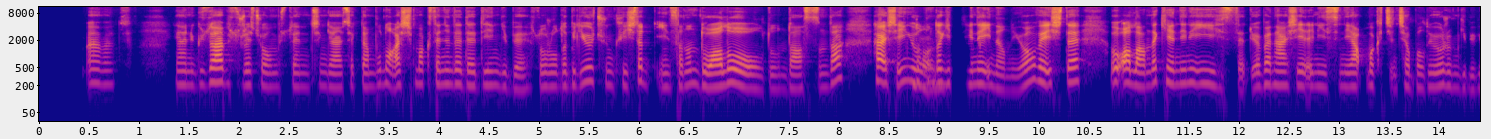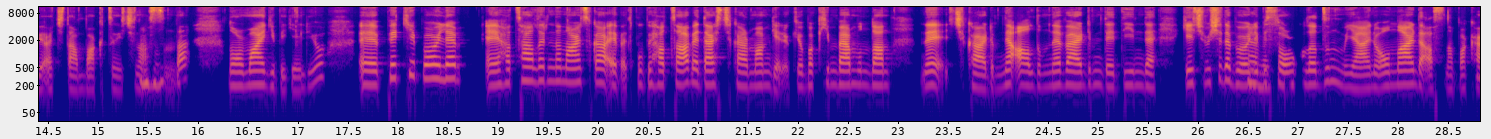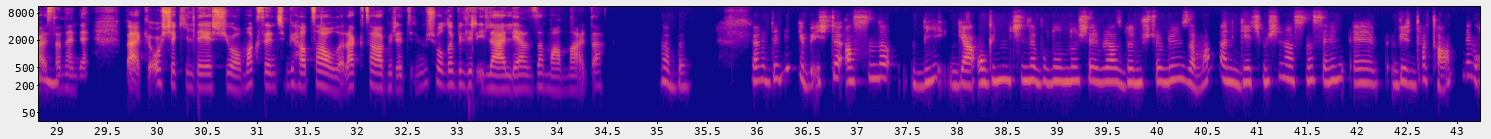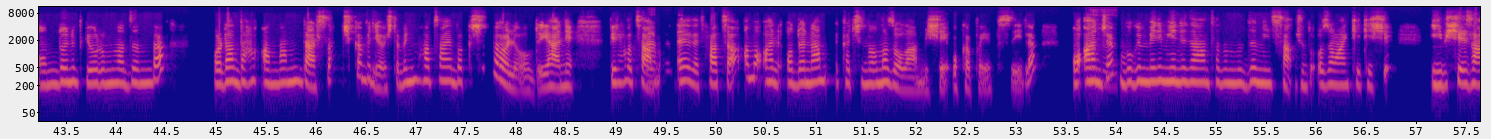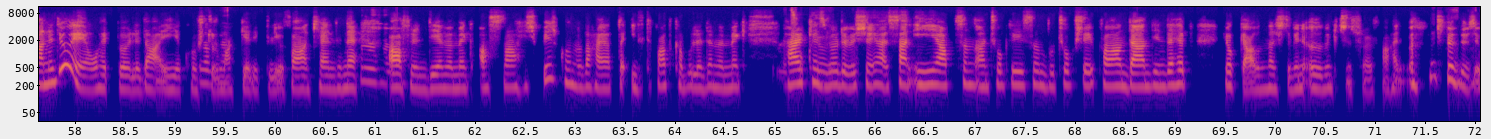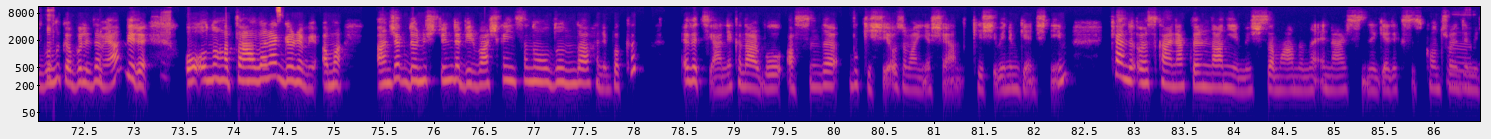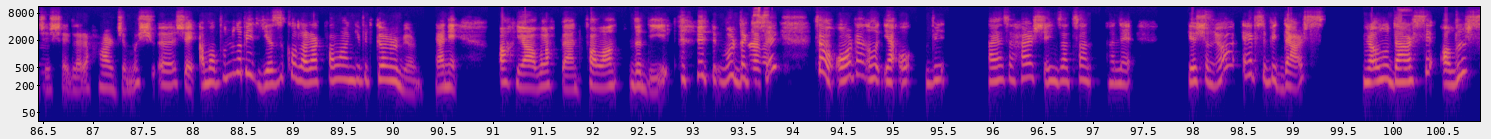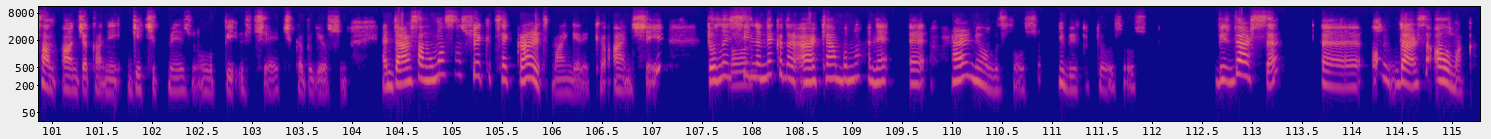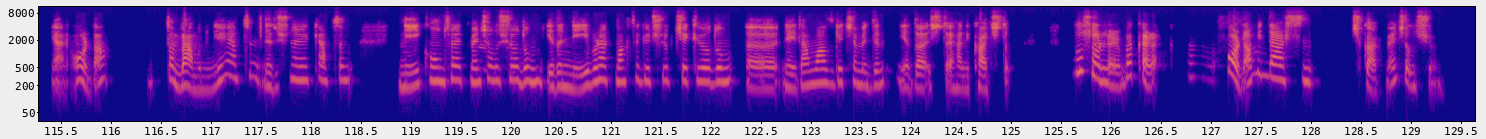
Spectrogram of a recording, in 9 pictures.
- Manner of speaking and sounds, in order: tapping; other background noise; chuckle; laughing while speaking: "övülünce"; chuckle; other noise
- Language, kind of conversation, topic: Turkish, podcast, Hatalardan ders çıkarmak için hangi soruları sorarsın?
